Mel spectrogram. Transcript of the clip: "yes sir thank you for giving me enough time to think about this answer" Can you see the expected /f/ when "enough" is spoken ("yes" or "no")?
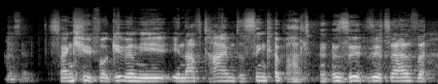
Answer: yes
